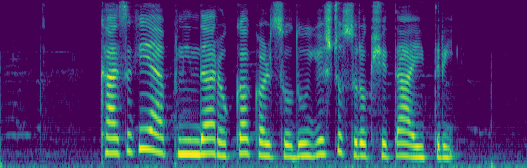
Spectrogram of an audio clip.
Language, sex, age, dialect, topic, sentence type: Kannada, female, 25-30, Dharwad Kannada, banking, question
